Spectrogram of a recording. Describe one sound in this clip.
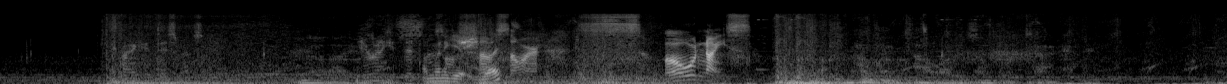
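Energy blasts whoosh and crackle in a fight.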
